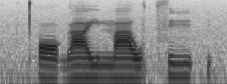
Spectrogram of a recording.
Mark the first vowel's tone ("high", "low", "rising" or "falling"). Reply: low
